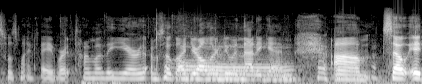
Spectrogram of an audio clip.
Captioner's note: laughing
